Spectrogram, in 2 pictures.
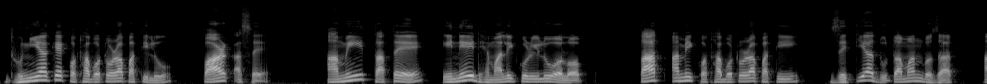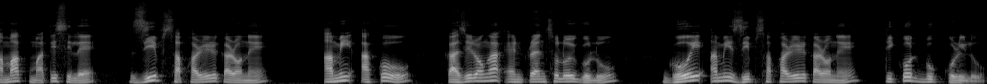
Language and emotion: Assamese, neutral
